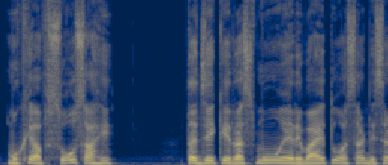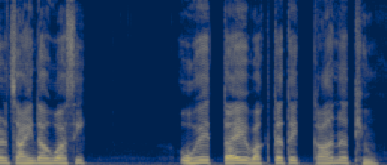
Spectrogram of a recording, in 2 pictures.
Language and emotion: Sindhi, sad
